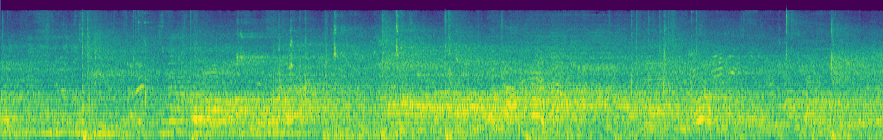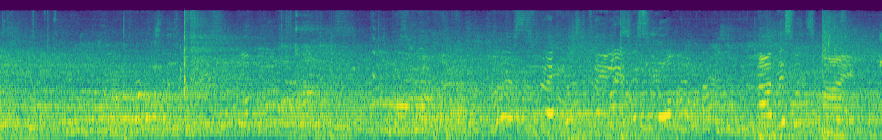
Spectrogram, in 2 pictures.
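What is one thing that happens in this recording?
Young men and women chatter and call out across a large echoing hall.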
